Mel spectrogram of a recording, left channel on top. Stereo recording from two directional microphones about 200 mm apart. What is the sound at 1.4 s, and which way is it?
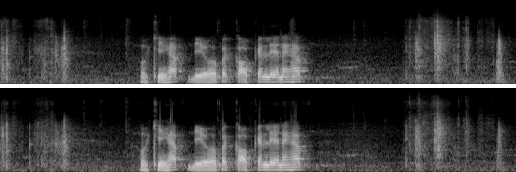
Speech, 30° right (ahead or behind).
